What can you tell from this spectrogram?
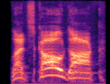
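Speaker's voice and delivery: ordinary talk, nothing marked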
